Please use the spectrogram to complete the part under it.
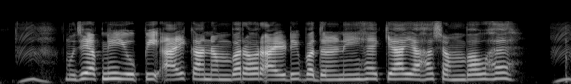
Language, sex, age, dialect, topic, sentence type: Hindi, female, 31-35, Garhwali, banking, question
